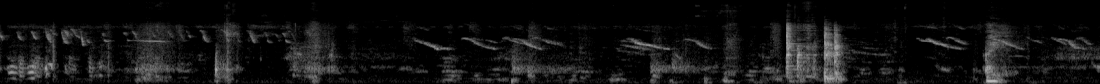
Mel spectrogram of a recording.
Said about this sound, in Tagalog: Ang dami ba talagang manok dito sa amin?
